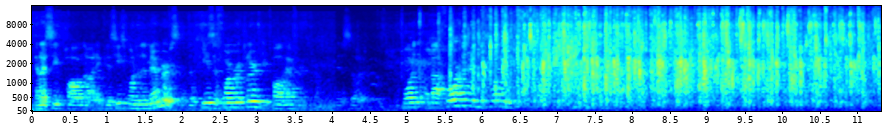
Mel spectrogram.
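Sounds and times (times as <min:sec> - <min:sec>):
speech: 0:00.0 - 0:06.8
audience applause: 0:05.0 - 0:11.3.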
